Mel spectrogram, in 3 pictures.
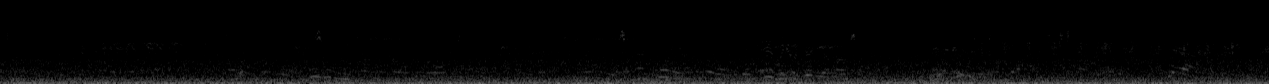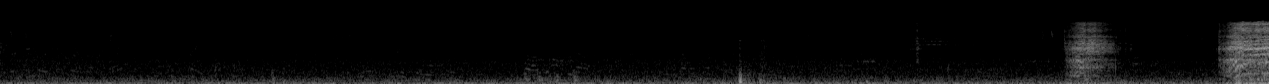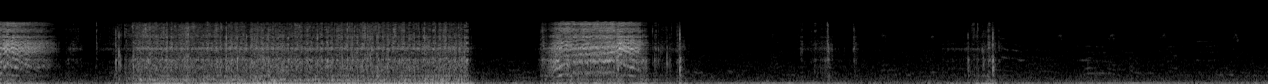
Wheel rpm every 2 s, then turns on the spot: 0, 0, 0, 0, 0, 0, 0, 0, 0, 0, 0, 0, 20, 20, 30, 50, 10, 0, 0.
26-30 32-34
